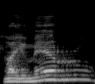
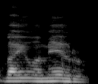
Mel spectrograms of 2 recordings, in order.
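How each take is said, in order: First: Vayomeru run together, no aleph; silent aleph. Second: Vayoameru with a clear a before meru; aleph pronounced. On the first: Teacher contrasts the silent-aleph reading. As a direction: Vayomeru without the a. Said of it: "treat it as silent". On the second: Teacher contrasts his aleph reading. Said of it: "I like including it". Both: Shown as a demonstration.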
